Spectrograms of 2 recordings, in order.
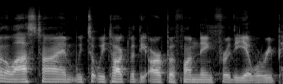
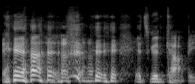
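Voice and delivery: slow, drawn-out laughing praise; 4 semitones higher, much slower than usual. Real, not acted. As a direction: let it stretch out through a laugh.

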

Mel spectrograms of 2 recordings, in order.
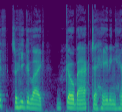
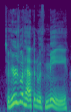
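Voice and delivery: eager schoolgirl; 5 semitones higher, 6 dB louder than usual. Retold or imitated. Hermione launches her story.

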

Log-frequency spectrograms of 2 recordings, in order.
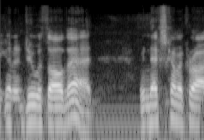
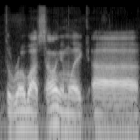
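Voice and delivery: normal talking voice

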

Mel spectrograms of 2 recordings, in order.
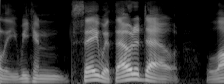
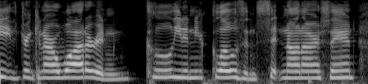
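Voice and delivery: imitating Sun; 9 semitones higher than usual. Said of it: "That's how she sounds".

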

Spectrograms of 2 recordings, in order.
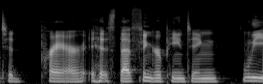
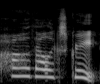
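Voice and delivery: very high, sing-song praise; absent-minded mom praise. Retold or imitated. Mom calling praise across the room to her son in a very high voice. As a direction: praise it without looking, in a high voice.

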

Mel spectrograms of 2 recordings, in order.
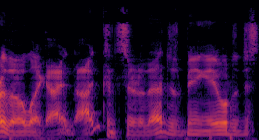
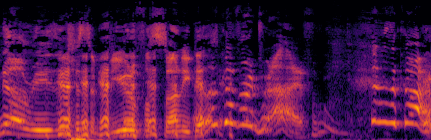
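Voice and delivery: high, laughing, innocent voice; sly grinning president; 12 semitones higher, 7 dB louder than usual. Pretend. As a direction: sing it out with a smug grin. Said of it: "with a big dumb grin on my face".

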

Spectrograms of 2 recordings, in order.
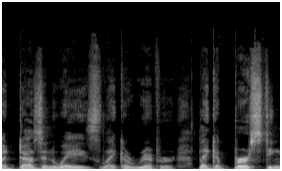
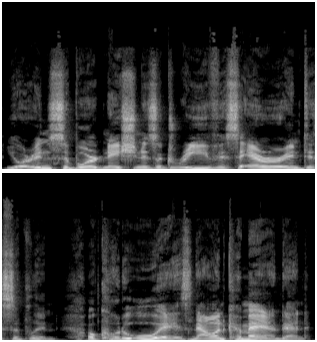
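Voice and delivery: louder, firm scolding; stern rebuke; 5 semitones higher, 7 dB louder than usual. A narrator's reading. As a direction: reprimand her sharply. Agatoki rebukes Suko.

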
